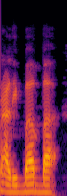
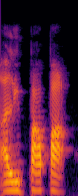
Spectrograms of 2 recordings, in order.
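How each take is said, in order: First: The middle consonants sound like a clear b. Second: The middle consonants sound between b and p. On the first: The speaker calls it wrong. "sebenarnya ini bukan Alibaba" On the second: The speaker calls it right. "Dibacanya itu Alipapa. Ba-nya itu sedikit antara B dan P"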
